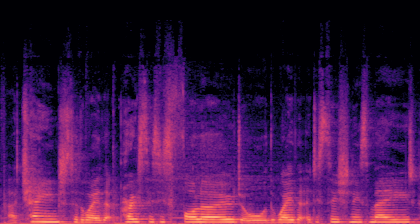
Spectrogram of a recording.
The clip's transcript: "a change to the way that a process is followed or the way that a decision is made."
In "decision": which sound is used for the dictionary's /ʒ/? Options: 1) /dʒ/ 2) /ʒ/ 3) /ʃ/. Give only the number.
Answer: 2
